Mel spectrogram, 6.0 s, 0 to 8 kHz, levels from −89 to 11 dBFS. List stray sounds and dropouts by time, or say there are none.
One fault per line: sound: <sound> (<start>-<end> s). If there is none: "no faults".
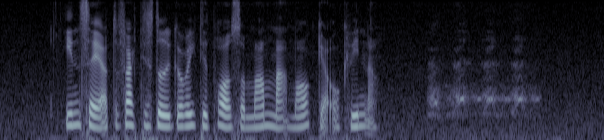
sound: bark (4.3-5.4 s)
